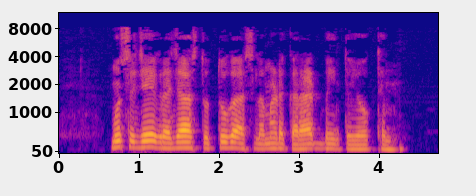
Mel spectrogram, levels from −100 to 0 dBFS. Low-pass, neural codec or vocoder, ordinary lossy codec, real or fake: 10.8 kHz; none; MP3, 32 kbps; real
